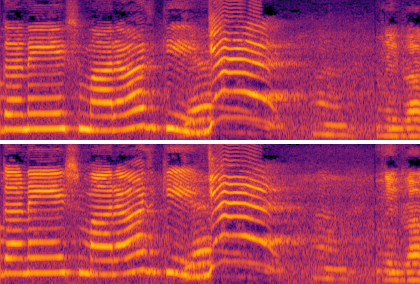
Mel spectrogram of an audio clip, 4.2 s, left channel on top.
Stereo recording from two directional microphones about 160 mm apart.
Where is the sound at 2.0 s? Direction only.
5° left (ahead or behind).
